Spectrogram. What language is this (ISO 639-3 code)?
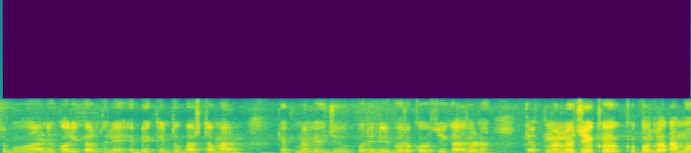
ori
